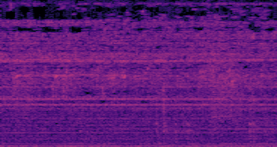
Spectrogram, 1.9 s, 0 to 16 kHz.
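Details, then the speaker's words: Panasonic NR-A749D refrigerator compressor after replacing a broken starting relay and overload protector that caused no cooling and knocking, running 30 minutes: steady low hum, no knocks or clicks; normal running. "30 minutes now already I don't hurt any sound nothing some guys the compressor is working good"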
